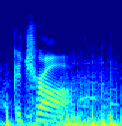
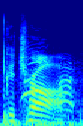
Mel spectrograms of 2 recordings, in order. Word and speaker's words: Gautrat: She even tweeted it, her and her husband, saying Gautrat, Gautrat, Gautrat. So that is how you say it. Yeah. Or at least that's how they say it.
